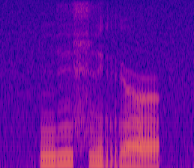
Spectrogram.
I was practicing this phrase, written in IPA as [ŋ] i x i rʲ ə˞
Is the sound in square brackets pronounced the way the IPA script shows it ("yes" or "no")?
yes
